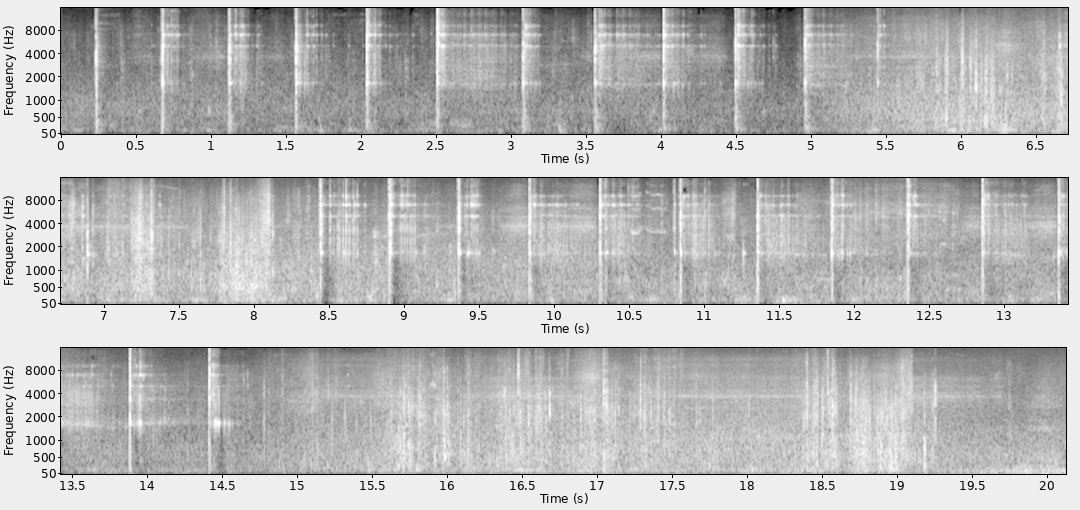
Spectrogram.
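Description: Steel T-post being driven into the ground with a post driver: a fast run of metal-on-metal clanks, about two a second, each with a short ringing tone, stopping about fifteen seconds in. After that comes a rushing noise for several seconds.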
